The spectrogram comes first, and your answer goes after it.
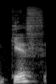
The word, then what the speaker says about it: GIF: sometimes a gif and it is pronounced a gif not jif by the way that is official um you heard it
